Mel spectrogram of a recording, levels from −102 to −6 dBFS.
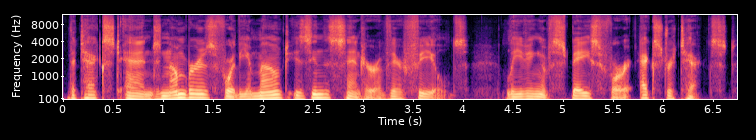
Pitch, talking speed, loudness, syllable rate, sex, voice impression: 105 Hz, 180 wpm, -17 LUFS, 4.4 syllables/s, male, very masculine, adult-like, slightly thick, cool, slightly refreshing, sincere, reassuring, slightly elegant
